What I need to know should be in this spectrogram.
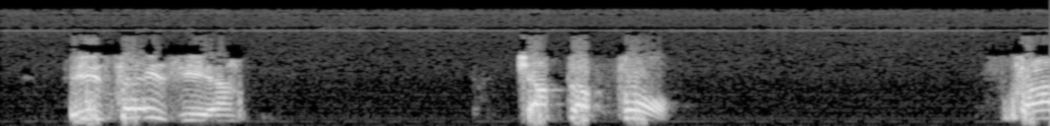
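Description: A man preaches forcefully into a microphone.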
